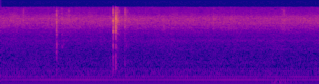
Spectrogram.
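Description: Quiet room tone with a faint steady low hum, broken by two small clicks, the second and sharper one just under a second in.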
